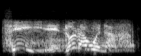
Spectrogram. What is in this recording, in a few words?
player killed enemy, mood low, speech; War Thunder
